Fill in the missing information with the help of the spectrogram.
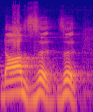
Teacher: ये ग साउंड जो है ये वॉइस्ड साउंड है। वॉइस्ड साउंड कौन से होते हैं, आपको पता है कि sounds which are produce with the vibration of vocal फोर्ड, जहां पर हमारे वोकल कॉर्ड्स होते हैं।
